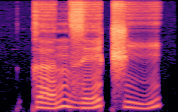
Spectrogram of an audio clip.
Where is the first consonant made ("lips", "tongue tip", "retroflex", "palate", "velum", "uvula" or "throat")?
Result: velum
